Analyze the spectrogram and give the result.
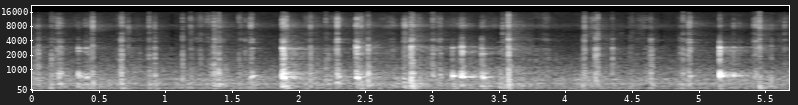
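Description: Long painted nails tap and click rapidly on a hollow, frosted white plastic bottle. The result is a quick, uneven run of light, dry clicks with bright edges and almost no bass, some strikes giving a brief hollow ping around 700 Hz that dies away almost instantly.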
